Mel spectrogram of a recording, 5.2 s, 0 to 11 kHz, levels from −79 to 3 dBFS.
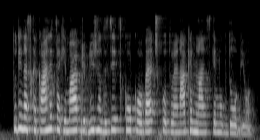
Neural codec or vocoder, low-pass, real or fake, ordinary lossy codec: codec, 16 kHz, 4 kbps, FreqCodec, larger model; 7.2 kHz; fake; none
